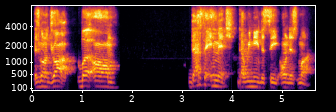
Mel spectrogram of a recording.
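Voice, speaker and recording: A man's voice: medium pitch, measured pace, fairly bright tone, echoey room, rough recording. A man of Haitian descent on a casual podcast panel, speaking emphatically and often repeating himself as he builds a point.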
